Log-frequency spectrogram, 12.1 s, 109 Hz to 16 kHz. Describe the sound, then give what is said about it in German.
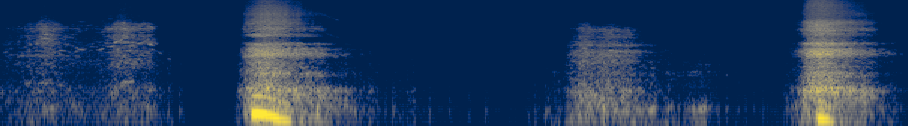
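Slow, deep breaths taken during a guided relaxation exercise: a few long, airy inhales and exhales, each followed by a pause of near silence, soft and unhurried with no talking. “Und dann nimm doch mal 3 tiefe Atemzüge in deinem Rhythmus ein und schließ gerne schon dabei die Augen.”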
